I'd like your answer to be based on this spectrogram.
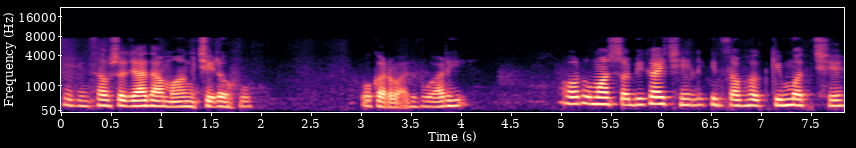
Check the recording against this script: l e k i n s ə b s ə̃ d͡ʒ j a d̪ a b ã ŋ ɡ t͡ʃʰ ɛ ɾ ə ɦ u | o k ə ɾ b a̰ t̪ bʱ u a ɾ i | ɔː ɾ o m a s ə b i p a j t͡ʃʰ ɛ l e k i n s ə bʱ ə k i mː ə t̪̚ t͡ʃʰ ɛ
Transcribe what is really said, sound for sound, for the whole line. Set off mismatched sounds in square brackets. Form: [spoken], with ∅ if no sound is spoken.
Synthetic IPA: l e k i n s ə b s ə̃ d͡ʒ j a d̪ a [m] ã ŋ ɡ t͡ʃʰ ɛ ɾ ə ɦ u | o k ə ɾ b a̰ [d̪] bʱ u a ɾ i | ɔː ɾ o m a s ə b i [k] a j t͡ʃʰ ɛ l e k i n s ə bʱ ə k i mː ə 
